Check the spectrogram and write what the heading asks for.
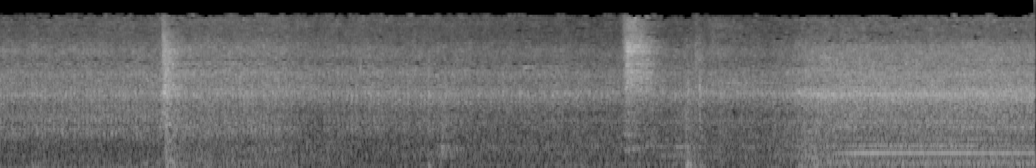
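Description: Rear-loader garbage truck running, with two short hisses of air, about a second in and again near five seconds. About six seconds in the truck gets louder and settles into a steady hum.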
